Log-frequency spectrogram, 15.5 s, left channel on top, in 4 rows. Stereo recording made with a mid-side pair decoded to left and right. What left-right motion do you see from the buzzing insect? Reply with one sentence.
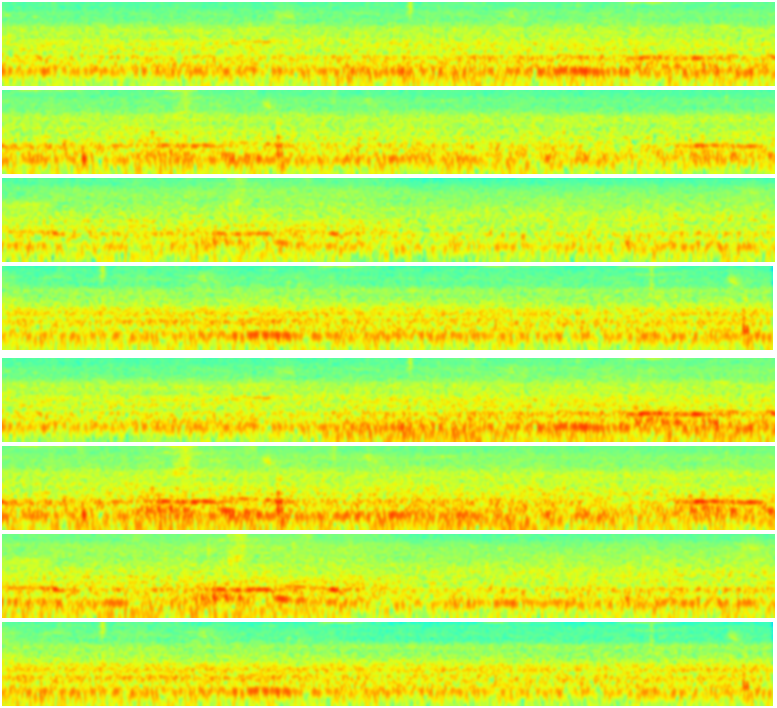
You can hear the buzzing insect go right and come back.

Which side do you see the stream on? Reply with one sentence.
You can hear the stream in the centre.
